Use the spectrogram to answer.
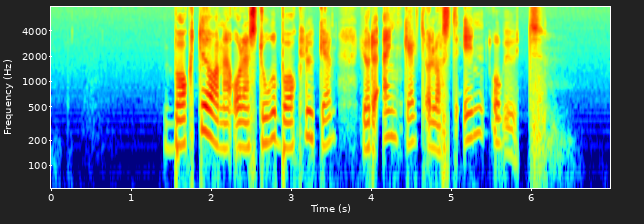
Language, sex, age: Norwegian, female, 45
